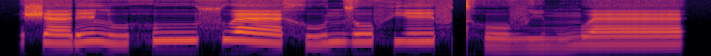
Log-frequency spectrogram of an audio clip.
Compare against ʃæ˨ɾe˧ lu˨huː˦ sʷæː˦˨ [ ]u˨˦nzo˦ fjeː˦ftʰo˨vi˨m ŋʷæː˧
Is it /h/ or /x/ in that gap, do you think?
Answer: x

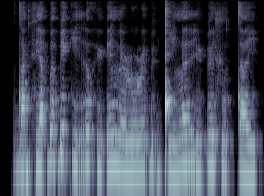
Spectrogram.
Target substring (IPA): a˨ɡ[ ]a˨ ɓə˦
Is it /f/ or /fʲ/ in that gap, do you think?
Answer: fʲ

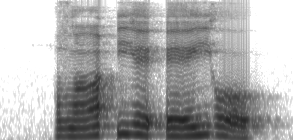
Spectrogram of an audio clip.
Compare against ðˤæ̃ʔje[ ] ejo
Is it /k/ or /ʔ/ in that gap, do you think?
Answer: ʔ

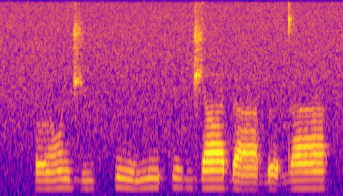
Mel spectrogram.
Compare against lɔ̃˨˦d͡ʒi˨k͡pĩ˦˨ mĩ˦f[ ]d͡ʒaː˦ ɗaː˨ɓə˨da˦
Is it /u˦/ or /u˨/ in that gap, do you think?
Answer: u˦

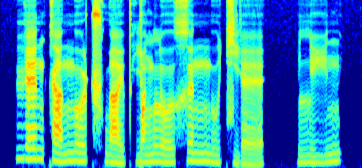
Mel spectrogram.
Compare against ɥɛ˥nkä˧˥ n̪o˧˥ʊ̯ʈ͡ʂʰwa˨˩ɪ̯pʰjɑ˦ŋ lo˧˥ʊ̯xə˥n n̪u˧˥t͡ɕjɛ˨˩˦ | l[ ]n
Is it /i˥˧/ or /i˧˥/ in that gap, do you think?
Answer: i˧˥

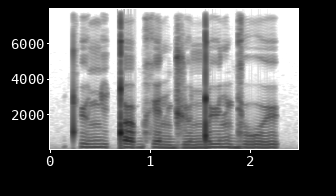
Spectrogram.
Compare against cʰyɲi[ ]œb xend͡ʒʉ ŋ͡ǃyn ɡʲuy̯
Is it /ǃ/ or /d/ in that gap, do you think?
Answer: ǃ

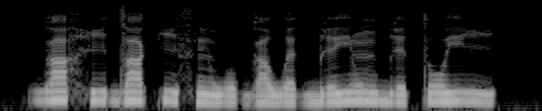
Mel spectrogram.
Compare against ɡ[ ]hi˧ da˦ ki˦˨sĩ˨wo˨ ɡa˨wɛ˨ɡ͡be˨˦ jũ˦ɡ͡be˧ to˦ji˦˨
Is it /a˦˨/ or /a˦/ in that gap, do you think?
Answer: a˦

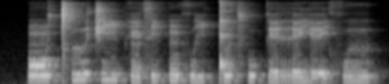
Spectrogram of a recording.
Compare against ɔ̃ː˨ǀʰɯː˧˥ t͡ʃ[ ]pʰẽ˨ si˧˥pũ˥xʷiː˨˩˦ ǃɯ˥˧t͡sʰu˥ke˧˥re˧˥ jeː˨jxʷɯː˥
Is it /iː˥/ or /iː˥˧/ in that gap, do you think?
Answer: iː˥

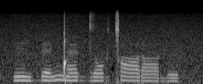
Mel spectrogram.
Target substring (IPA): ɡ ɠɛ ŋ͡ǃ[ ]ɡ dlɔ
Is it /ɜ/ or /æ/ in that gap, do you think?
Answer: æ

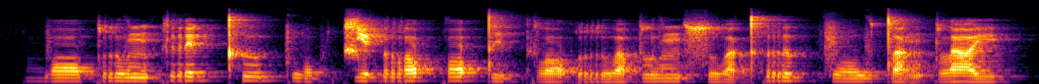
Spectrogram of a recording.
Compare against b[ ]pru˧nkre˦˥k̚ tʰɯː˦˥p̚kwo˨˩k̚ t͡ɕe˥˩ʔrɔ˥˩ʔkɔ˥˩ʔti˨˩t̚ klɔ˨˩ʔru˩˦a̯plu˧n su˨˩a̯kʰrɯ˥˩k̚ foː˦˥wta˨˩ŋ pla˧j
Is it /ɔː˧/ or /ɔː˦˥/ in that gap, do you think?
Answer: ɔː˧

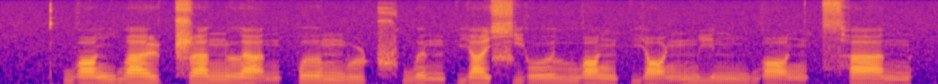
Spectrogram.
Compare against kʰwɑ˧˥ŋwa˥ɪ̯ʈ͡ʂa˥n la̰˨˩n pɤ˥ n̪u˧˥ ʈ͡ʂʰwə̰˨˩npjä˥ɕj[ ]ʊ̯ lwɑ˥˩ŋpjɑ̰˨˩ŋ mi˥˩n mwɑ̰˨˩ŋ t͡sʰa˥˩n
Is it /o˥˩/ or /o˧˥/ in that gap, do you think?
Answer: o˧˥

